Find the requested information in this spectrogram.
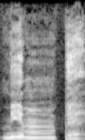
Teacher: huruf nun ini diganti dengan huruf mim, itu hanya cara bacaannya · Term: iklab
